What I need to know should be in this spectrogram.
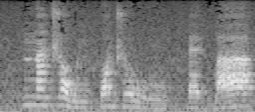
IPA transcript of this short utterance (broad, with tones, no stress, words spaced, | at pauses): nã˦d͡ʒɔ˦˨wĩ˨ fɔ˨˦d͡ʒo˧wu˨ | ɛ˨ɡ͡ba˨˦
